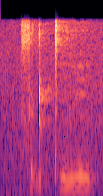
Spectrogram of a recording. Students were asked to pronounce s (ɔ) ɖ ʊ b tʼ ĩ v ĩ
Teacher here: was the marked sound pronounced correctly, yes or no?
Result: no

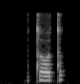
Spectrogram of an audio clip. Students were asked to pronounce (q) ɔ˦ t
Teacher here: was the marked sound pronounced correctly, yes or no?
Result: no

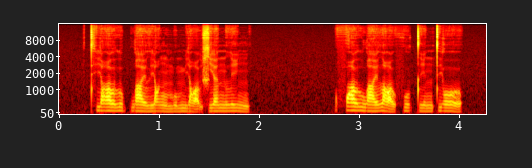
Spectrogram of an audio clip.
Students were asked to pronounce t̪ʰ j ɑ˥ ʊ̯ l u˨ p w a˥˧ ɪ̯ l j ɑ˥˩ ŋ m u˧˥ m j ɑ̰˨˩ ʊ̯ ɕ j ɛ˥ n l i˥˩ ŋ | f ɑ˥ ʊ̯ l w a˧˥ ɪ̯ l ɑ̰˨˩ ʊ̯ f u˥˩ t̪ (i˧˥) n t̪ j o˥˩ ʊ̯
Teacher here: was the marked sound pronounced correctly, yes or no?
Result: yes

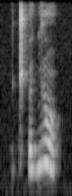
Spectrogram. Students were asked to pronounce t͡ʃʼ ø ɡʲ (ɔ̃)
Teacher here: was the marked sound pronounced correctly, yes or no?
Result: yes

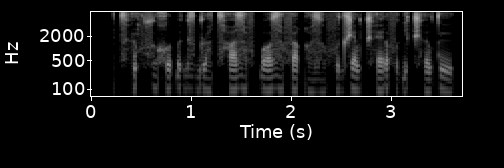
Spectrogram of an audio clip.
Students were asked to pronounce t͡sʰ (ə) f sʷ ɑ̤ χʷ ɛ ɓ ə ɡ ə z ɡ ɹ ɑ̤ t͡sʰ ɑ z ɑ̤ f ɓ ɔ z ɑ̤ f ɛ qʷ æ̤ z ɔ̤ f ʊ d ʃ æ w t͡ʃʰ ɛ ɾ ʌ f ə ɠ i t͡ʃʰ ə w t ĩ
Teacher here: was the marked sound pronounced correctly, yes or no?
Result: no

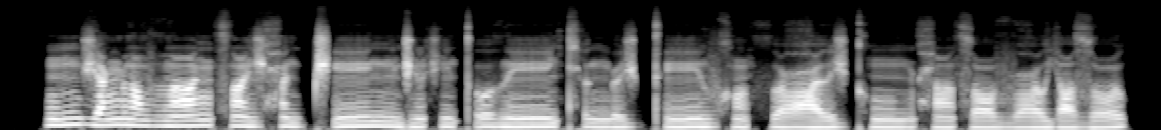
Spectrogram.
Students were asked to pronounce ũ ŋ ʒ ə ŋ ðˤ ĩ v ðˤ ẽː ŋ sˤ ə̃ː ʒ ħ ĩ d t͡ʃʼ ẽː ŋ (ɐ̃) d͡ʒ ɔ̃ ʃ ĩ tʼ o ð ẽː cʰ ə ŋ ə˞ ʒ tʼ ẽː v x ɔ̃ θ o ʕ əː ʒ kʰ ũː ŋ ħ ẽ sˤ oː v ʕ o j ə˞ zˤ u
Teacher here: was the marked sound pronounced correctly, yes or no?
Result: no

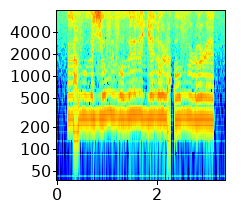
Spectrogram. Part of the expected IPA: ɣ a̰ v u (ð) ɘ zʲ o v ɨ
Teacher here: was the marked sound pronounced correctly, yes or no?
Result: yes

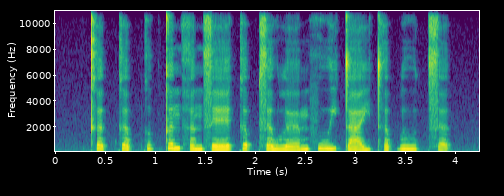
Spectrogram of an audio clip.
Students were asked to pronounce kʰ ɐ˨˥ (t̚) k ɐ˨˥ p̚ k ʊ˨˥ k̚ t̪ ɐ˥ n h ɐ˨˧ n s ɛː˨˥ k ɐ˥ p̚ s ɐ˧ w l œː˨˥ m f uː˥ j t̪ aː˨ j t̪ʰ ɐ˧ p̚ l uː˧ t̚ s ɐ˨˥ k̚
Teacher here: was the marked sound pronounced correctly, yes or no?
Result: yes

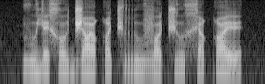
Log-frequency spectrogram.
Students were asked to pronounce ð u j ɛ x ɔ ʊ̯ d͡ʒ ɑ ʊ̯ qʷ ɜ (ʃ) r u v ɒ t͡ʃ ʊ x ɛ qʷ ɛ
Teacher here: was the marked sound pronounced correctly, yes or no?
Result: no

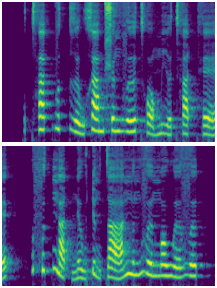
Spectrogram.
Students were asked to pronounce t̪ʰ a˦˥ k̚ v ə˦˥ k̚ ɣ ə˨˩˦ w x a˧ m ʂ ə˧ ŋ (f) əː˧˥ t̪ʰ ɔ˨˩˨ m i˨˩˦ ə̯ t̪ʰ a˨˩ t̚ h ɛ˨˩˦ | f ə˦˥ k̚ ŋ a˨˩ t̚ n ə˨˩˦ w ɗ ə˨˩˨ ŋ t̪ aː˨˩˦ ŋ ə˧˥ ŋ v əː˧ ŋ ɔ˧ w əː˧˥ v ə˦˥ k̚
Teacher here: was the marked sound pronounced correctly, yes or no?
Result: no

